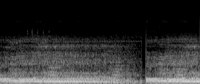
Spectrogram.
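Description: A low, drawn-out dinosaur growl sound effect for an Ankylosaurus, sinking slowly in pitch. It breaks off about one and a half seconds in and a second low growl follows.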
